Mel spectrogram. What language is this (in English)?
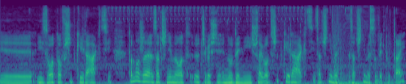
Polish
